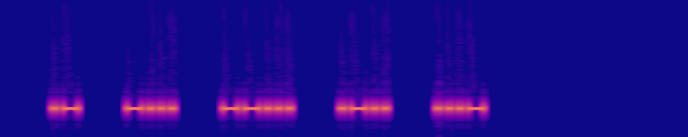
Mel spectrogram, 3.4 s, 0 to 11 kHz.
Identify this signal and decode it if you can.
Morse code, heard as a keyed tone, about 46 wpm, spaced as for 25 wpm, 700 Hz. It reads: AB7LV
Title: USA Call Signs - 5 Characters - 3x Character Spacing - 45wpm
